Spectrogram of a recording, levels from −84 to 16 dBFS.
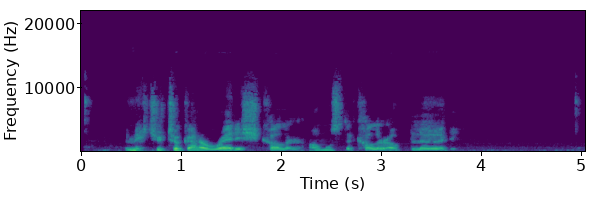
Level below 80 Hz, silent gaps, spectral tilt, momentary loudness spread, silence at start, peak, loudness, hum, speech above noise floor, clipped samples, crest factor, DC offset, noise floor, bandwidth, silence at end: -68 dBFS; none; -5.5 dB/octave; 12 LU; 0.45 s; -4 dBFS; -23 LUFS; none; 43 dB; under 0.1%; 20 dB; under 0.1%; -66 dBFS; 11 kHz; 1.3 s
